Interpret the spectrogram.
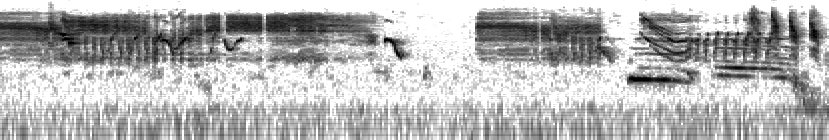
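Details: Singing sirtu, a lure recording meant to set other birds off singing: long dense buzzy trills broken by short whistled upslurs and downslurs, a brief silence, then another trill ending in a varied run of sweeping whistles.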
